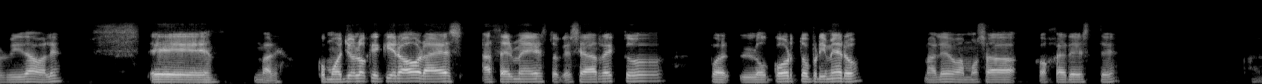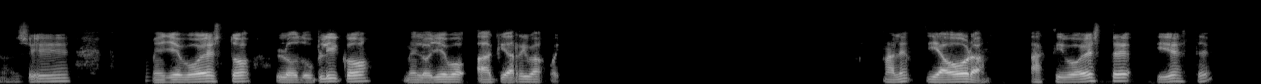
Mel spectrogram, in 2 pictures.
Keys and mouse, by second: 2.3 ctrl+middle click, 10.4 alt+right click, 11.0 alt+right click, 12.2 ctrl+b, 21.6 shift+middle click, 24.0 right click, 24.9 shift+right click.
